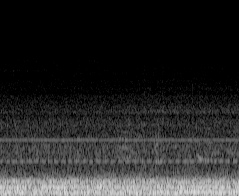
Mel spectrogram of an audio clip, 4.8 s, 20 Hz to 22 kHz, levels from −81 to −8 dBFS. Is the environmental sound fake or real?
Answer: real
